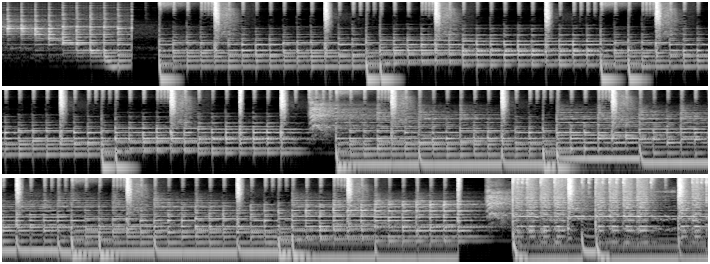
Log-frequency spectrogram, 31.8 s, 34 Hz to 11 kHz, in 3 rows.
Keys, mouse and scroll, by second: 0.9-6.0 drag, 8.0 ctrl+z, 9.9-15.7 drag, 18.9 click, 20.3 ctrl+click, 22.8 click, 28.5 click.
